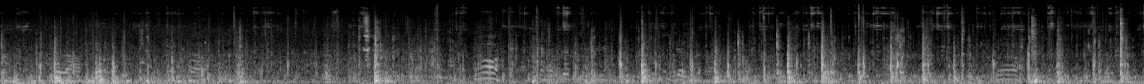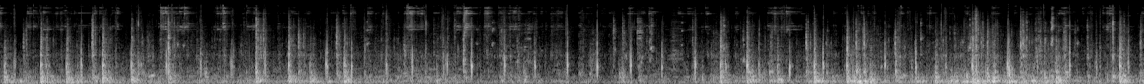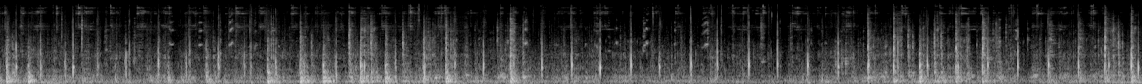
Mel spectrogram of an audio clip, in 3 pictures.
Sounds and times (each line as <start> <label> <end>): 0.0 Horse & wagon with lots of wooden & metal rattle 34.3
